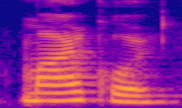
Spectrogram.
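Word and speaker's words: markhor: the answer is marco how to pronounce the national animal of pakistan mar ko m-a-r k-h o r marco m a r k h o r marco is a national animal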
